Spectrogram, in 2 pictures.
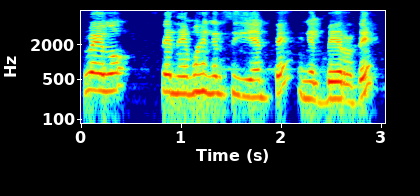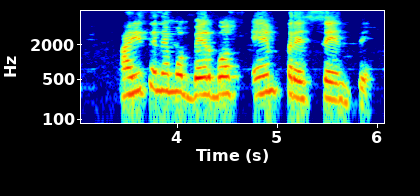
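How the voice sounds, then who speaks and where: A woman with a high-sitting voice speaks slowly in this poorly recorded classroom lesson. She teaches sixth graders, patiently repeating every point and giving the students instructions.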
